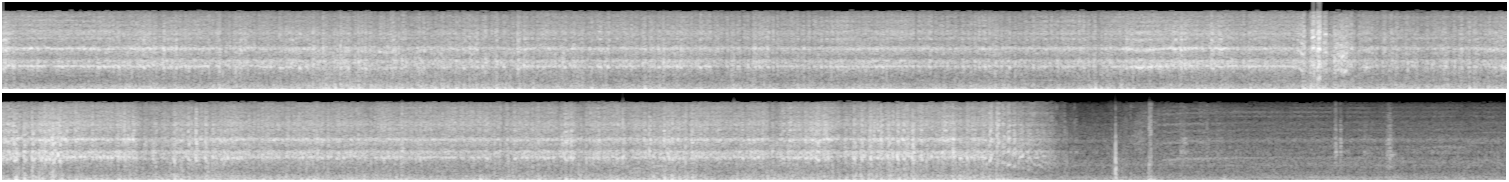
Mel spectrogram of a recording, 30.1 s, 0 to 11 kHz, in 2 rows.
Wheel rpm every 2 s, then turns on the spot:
230, 230, 230, 230, 230, 230, 230, 230, 230, 230, 230, 230, 120, 0, 0.
none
